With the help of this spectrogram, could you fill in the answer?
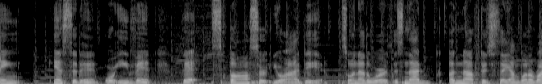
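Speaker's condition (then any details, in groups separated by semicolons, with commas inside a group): No condition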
